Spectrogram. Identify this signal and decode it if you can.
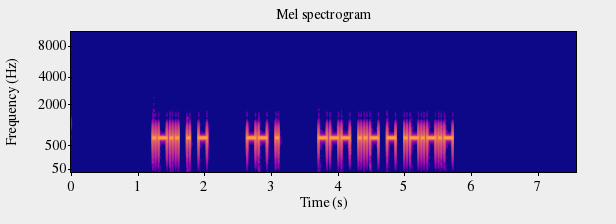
Morse code, heard as a keyed tone, about 28 wpm, 700 Hz. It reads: LET ME OUT.
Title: 2x Word-Spacing - Sentences from Top 300 Words - 28wpm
